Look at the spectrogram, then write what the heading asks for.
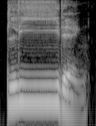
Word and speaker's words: bleeding: still bleeding perhaps strangely you have to smile when you say bleeding bleed there's a lot of Y because we have a voiced du sound bleeding bleeding look bleed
